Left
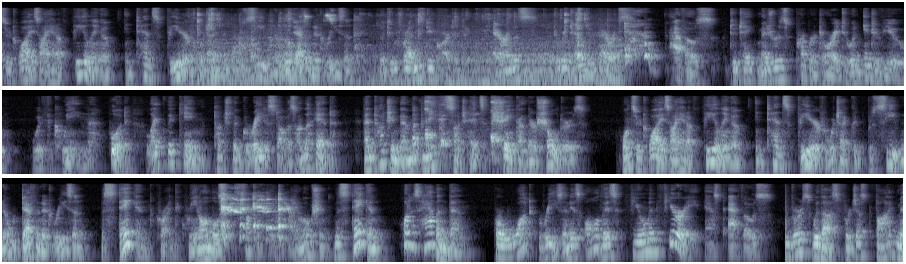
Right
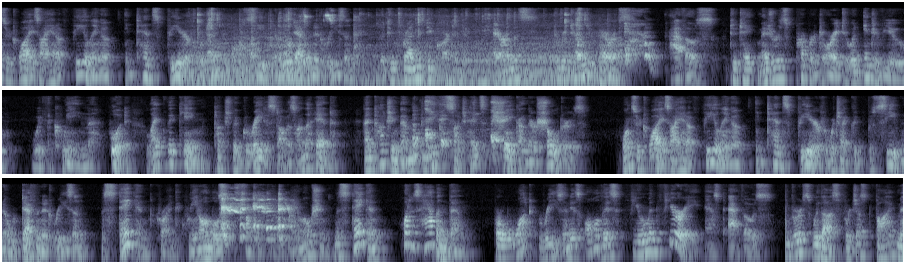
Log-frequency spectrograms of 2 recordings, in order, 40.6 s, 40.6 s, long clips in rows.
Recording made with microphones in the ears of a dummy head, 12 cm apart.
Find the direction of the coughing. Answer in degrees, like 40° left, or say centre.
30° left.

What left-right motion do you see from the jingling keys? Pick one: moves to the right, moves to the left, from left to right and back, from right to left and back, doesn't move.
from left to right and back.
